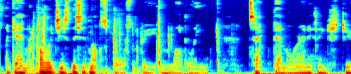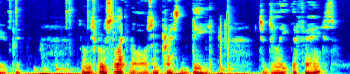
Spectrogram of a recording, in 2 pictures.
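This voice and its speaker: Someone mumbles quietly at a moderate pace. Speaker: game modding tutorial streamer. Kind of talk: tutorial. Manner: mumbling. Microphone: cheap mic with noise filter, keyboard audible.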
